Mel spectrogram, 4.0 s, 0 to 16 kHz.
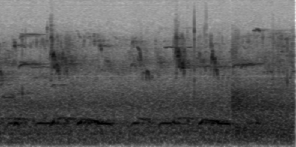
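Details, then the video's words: Eurasian collared doves, plenty around a church and pub near Guilden Morden, Cambridgeshire, on 24 March 2022 at 5:15, a reasonably sunny day with little wind. One coos in low, soft three-part phrases while small birds chirp in the background. "Plenty of collared doves around, as you can hear."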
